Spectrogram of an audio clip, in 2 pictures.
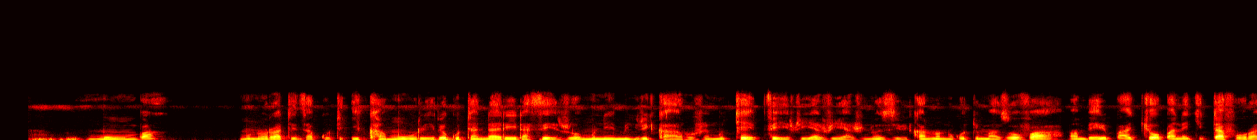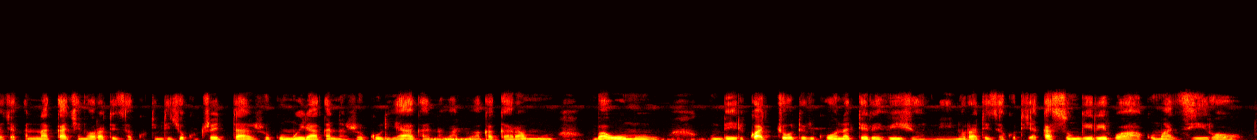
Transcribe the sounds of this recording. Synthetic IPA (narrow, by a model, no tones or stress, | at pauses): mumba | muno̞ɾatid͡zakutiːkʰamuɾirekutandaɾirase̞ʐo̞munemiʐiɡʱaro̞ʐe̞mutʰe̞p͡fe̞ʐijaʐijaʐino̞ziʋikanono̞kutimazo̞fapambe̞ɾipat͡ʃo̞pane̞t͡ʃitafuɾat͡ʃakanakat͡ʃino̞ɾʔatid͡zaku̥tindit͡ʃo̞kut͡ʂe̞taʐokumwiɾakanaʐokurjakanaʋan̤uʋakaɡʱaɾamumbaumukumbe̞ɾikwat͡ʃo̞tirikuonate̞ɾe̞viʒo̞nːno̞ɾatid͡zakutijakasuŋɡiɾirwakumad͡ziːɾo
